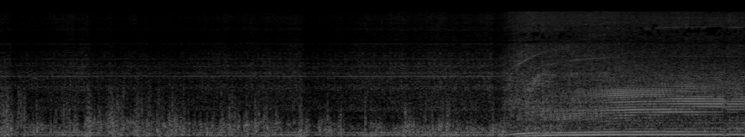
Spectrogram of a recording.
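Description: Light sport aircraft engine droning steadily at a distance, then rising sharply as it revs up hard for a short takeoff, with the pitch climbing and the sound growing louder and fuller.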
